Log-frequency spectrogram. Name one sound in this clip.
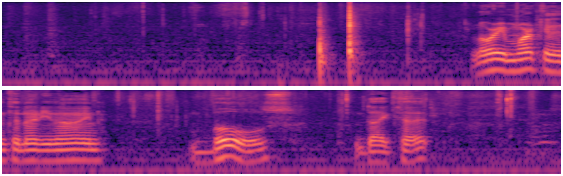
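Plastic card sleeves rustle and crinkle between fingers.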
